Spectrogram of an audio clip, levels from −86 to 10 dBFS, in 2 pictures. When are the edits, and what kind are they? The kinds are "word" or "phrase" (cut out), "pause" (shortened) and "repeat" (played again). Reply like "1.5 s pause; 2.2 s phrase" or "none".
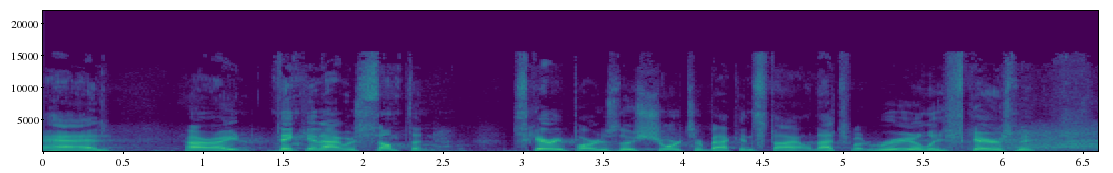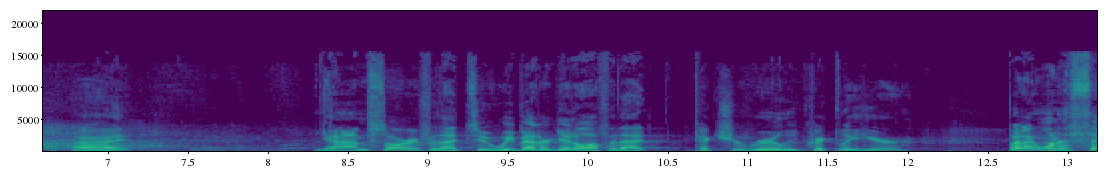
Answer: none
